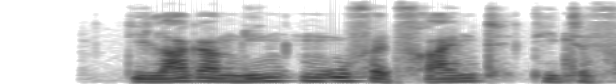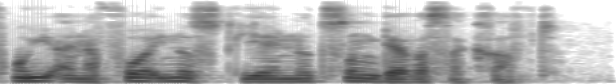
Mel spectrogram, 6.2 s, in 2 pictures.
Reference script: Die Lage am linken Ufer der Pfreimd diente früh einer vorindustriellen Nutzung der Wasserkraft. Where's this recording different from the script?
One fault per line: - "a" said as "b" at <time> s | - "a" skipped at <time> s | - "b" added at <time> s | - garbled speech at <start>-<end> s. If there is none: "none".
- "der" skipped at 1.9 s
